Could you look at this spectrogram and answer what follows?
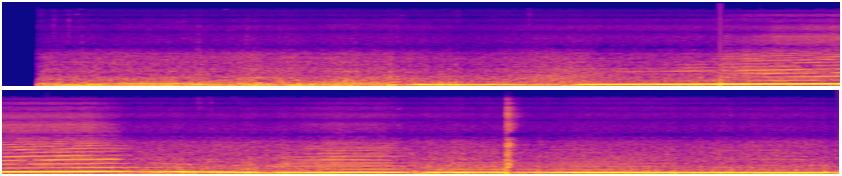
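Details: Acura RSX Type S engine: steady low drone rising and falling with revs, carrying a faint rough undertone; unidentified noise, cause not clear.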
